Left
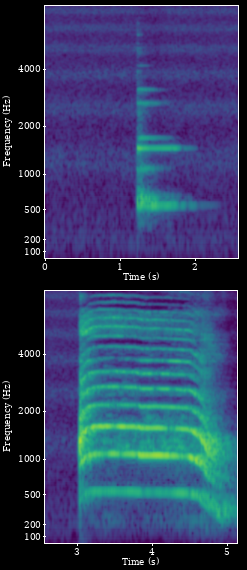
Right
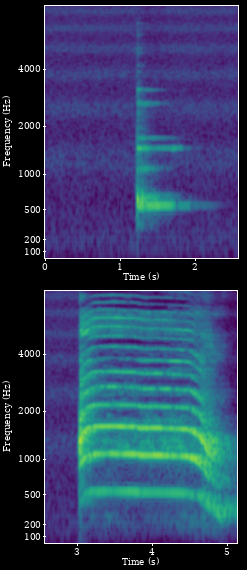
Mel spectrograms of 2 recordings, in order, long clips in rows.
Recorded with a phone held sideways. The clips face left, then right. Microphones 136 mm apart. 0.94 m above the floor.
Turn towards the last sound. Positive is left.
turn(degrees=5)  # may be behind; listen again after turning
